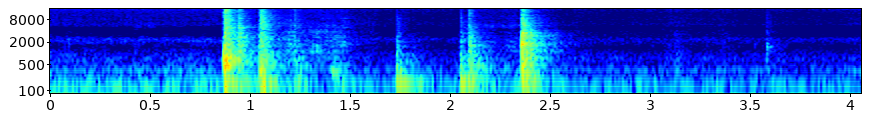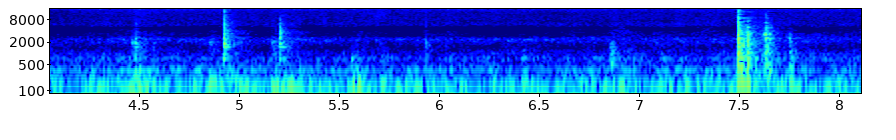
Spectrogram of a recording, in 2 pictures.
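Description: A cooking utensil knocking and clinking against a metal pan while stirring chunky chicken and potatoes: a cluster of sharp knocks about a second in, a few lighter taps through the middle, and one more near the end.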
